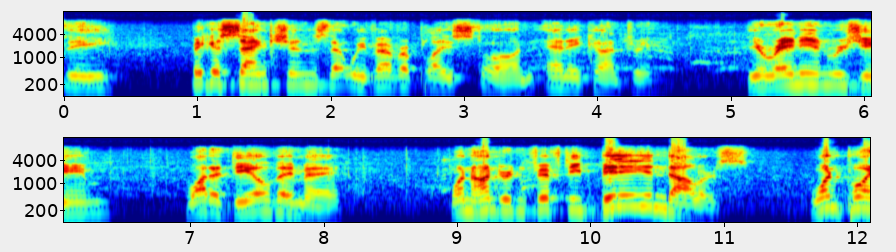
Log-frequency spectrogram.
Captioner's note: cheering and applause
